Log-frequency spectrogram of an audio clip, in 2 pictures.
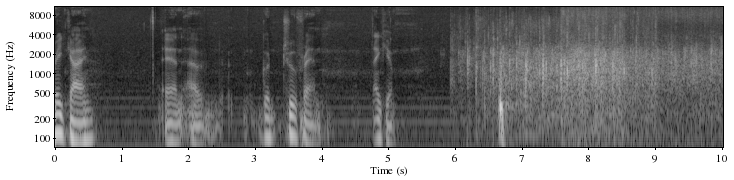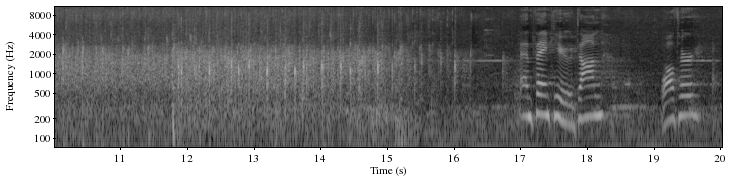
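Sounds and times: audience applauding: 5.9s - 16.8s.

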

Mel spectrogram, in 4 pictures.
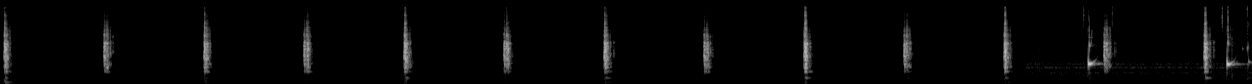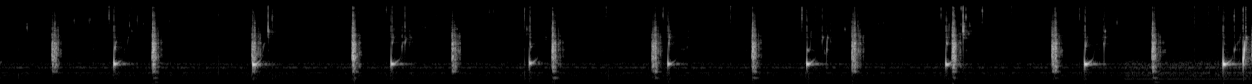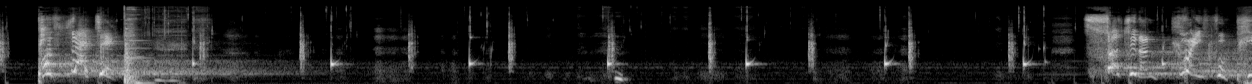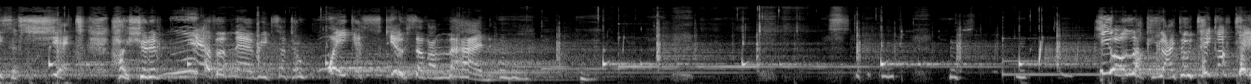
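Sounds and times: pendulum clock ticking: 10.8s - 11.2s, 12.0s - 14.2s, 15.0s - 15.3s, 19.0s - 19.4s, 23.0s - 34.4s, 35.1s - 50.0s
water dripping from a tap: 10.8s - 11.2s, 12.1s - 14.2s, 15.0s - 15.4s, 16.1s - 18.2s, 19.0s - 21.2s, 22.0s - 22.4s, 23.0s - 25.2s, 26.6s - 30.3s, 32.4s - 33.2s, 35.1s - 35.6s, 43.1s - 48.6s.

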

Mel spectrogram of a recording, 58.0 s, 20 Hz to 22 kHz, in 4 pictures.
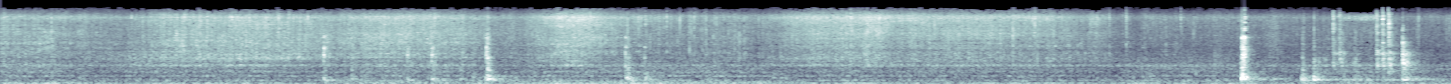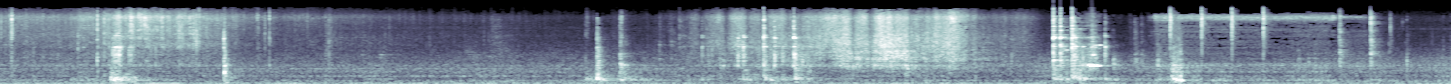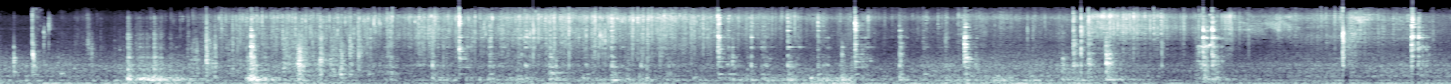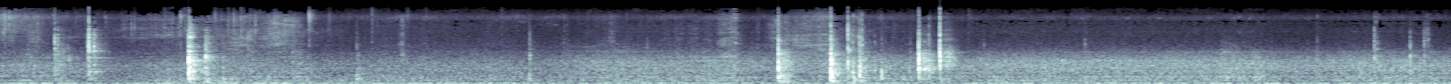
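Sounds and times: sausages sizzling in oil: 0.0s - 18.6s, 30.9s - 47.9s
chopsticks scraping a pan: 21.3s - 24.4s, 31.0s - 43.4s.

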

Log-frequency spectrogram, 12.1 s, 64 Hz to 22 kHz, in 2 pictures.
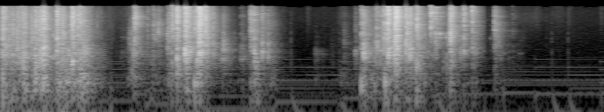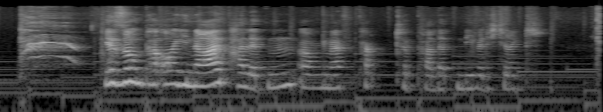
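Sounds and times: plastic items clattering: 0.0s - 5.3s.

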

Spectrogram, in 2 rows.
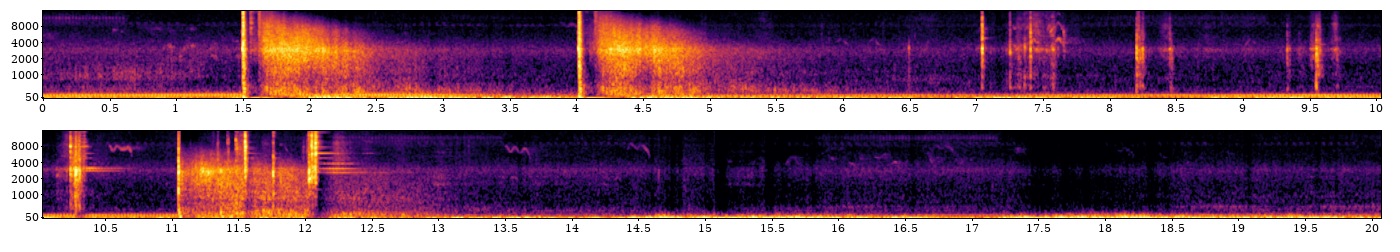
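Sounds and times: steady low rumble: 0.0s - 20.0s
rifle shot with ringing echo: 1.4s - 3.4s, 4.0s - 6.1s, 10.2s - 13.4s
sharp metallic clicks and clangs: 9.3s - 12.9s.

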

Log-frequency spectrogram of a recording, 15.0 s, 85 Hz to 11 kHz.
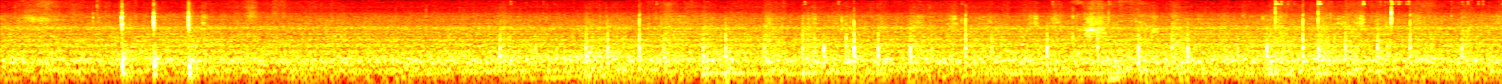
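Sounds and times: vehicle engine and road noise: 0.0s - 15.0s
vehicle knocks and clatters: 4.9s - 15.0s.

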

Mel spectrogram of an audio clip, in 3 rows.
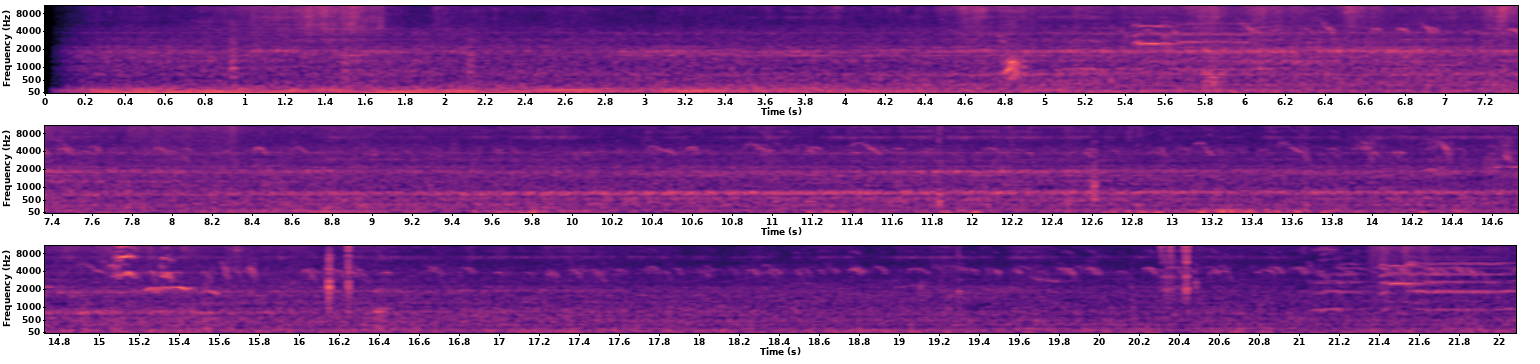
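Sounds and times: low background rumble: 0.1s - 21.1s
small bird chirps: 10.4s - 22.0s.

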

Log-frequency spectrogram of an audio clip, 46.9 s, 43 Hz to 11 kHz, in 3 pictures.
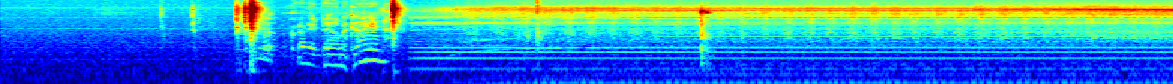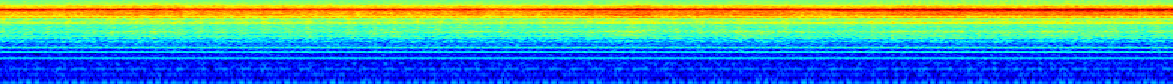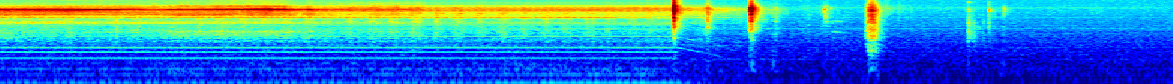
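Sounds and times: small electric motor buzzing: 5.4s - 41.7s
high hiss: 42.8s - 43.2s.

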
